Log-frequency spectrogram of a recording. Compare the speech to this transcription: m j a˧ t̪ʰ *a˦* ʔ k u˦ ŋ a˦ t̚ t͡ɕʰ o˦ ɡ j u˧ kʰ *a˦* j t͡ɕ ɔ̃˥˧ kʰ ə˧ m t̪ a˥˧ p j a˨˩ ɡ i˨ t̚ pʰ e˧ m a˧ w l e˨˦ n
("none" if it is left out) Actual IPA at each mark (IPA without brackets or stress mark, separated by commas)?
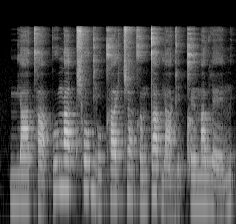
a˨, a˦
